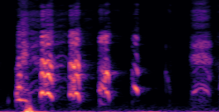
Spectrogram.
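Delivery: loud, high burst of laughter; real cackling laugh at your own joke; big laugh. Real, not acted.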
